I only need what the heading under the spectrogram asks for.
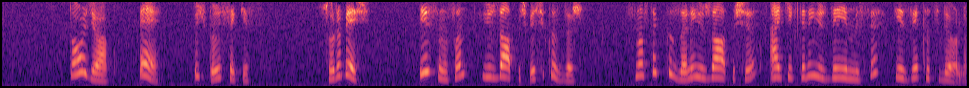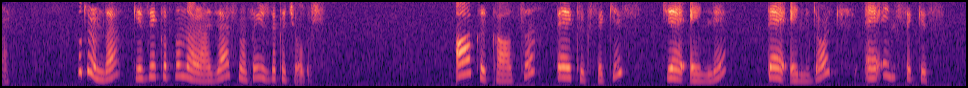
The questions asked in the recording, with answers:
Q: Bu durumda geziye katılan öğrenciler sınıfın yüzde kaçı olur?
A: Doğru cevap A 46.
